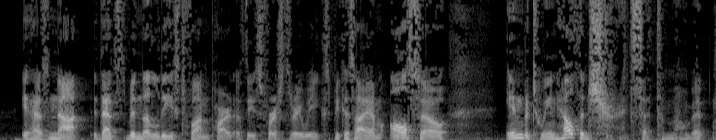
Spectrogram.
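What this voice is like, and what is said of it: Sick-sounding voice. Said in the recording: “You can probably hear in my voice I'm a little sick this week. I have had a horrible cough”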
